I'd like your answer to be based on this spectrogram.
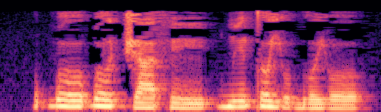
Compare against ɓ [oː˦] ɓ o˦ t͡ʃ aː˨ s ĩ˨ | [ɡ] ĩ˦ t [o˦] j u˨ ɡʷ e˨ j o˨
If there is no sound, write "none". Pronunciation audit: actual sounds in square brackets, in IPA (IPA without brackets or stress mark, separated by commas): oː˦, ɡ͡b, o˦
